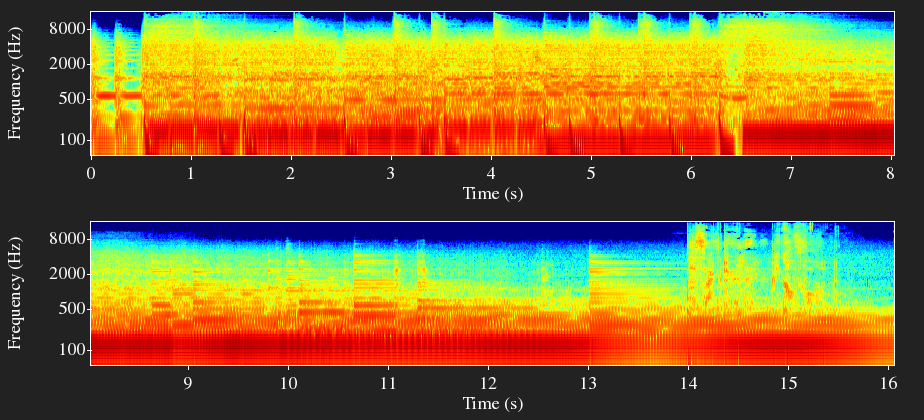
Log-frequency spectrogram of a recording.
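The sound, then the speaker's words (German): A loud fanfare jingle opens with a run of punchy, rhythmic hits, then settles into a long sustained chord with a heavy echoing tail and a bright flourish near the end. “Ja, eigentlich waren wir ja beim aktuellen Mikrofon und hier kommt jetzt die Fanfare.”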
